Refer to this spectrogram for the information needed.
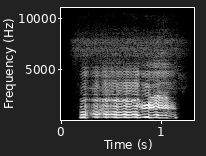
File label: goat baa muffled male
